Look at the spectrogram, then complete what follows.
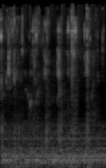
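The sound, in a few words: distilled water poured into honey for mead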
